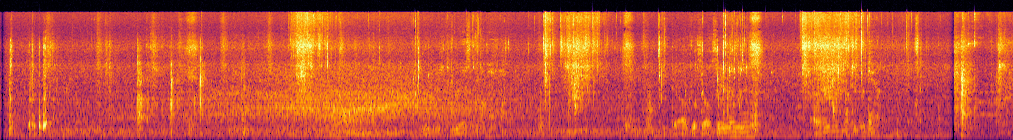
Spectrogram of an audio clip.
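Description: Fresh water splashing in and out of an open camera water housing as it is rinsed and emptied into a plastic tub, in three short spells, with clicks and knocks from the housing being handled.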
